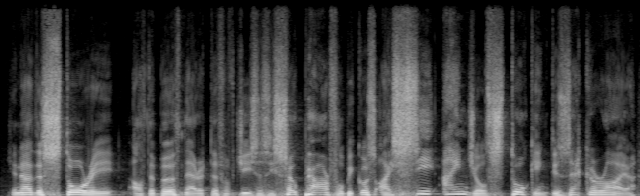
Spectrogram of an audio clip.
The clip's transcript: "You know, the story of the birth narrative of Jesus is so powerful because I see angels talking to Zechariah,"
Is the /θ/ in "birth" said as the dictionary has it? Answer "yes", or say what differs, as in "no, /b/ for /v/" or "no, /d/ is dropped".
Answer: yes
